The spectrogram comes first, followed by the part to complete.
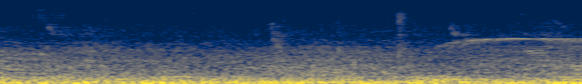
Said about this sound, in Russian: Да, слышно. Чик-чик. Птицы поют.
